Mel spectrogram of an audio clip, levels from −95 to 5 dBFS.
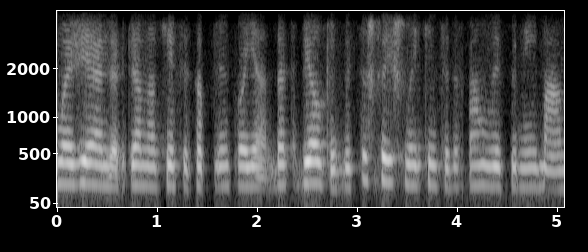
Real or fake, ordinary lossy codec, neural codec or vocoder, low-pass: fake; Opus, 16 kbps; codec, 16 kHz, 0.5 kbps, FunCodec, trained on Chinese and English, 25 frames a second; 3.6 kHz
